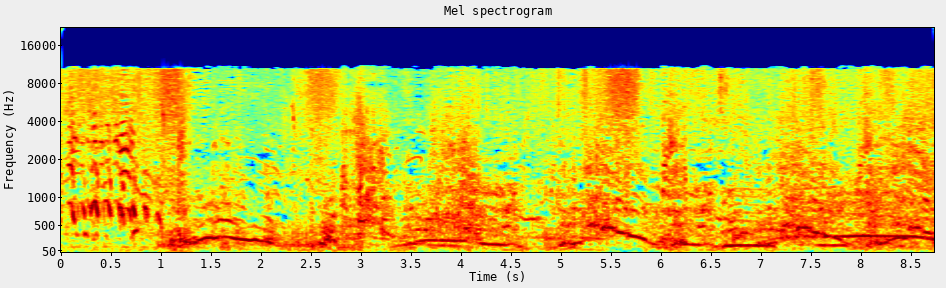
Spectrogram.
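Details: Wild lions roaring and growling in the bush, several overlapping arched, moaning calls rising and falling in quick succession over a noisy outdoor background.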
